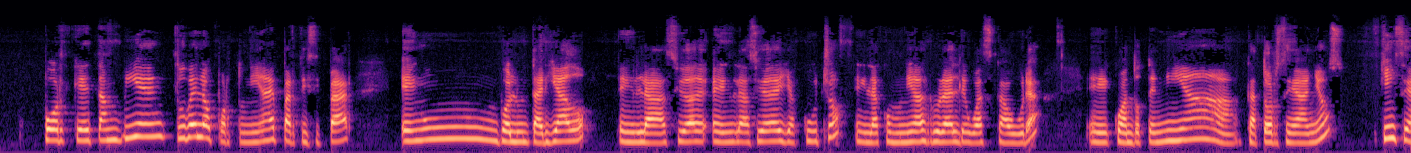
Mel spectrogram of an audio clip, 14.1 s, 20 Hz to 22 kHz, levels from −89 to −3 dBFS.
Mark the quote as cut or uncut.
uncut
